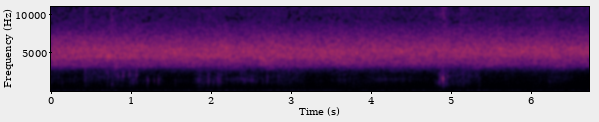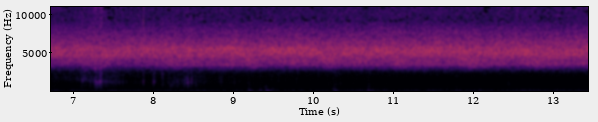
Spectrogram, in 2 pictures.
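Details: Many cicadas making a loud continuous buzz beside a creek in the woods on a warm, humid summer day; the high drone stays constant while a walker's footsteps rustle and crunch through leaves.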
